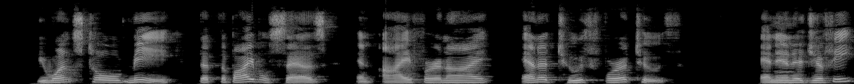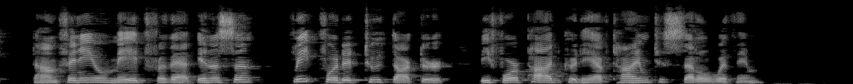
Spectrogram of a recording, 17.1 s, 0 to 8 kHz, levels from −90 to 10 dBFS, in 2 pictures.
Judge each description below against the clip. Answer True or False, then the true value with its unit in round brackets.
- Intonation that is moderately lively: True (3.7 semitones)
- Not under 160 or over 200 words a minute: False (145 wpm)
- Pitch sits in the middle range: True (180 Hz)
